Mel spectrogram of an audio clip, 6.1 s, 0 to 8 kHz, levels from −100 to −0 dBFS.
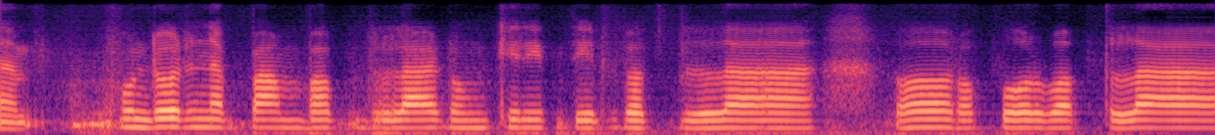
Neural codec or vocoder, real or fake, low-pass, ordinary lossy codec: codec, 24 kHz, 0.5 kbps, DualCodec; fake; 7.2 kHz; none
